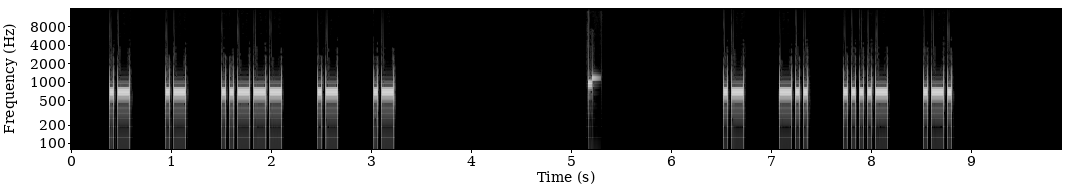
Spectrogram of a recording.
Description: Morse code, heard as a keyed tone, about 30 wpm, spaced as for 17 wpm, 700 Hz. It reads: AA2AA AD4R
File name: Lesson 14g - Number 2 - Call Signs 30wpm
